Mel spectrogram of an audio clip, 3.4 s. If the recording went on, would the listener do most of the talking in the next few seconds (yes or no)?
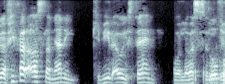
yes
